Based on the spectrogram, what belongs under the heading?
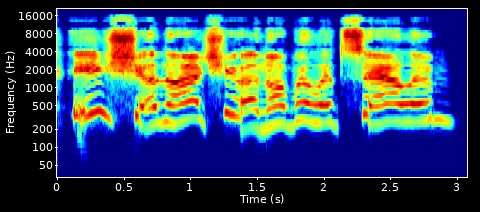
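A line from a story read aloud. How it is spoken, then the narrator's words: Muffled sobbing into handkerchief. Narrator (Russian): всхлипывал он в грязный от сажи платок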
